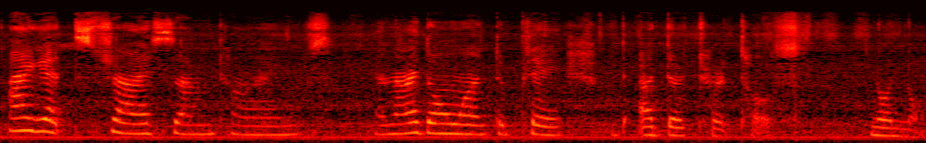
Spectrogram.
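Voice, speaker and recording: Woman, high and light voice, unhurried storybook reader who breaks off to chat with the listener. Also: background noise. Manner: slow, gentle reading with chatty asides to the listener. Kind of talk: reading a picture book aloud.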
